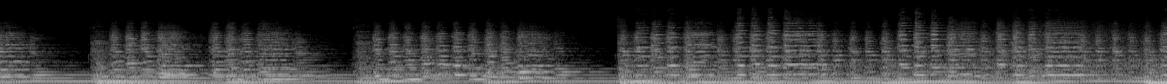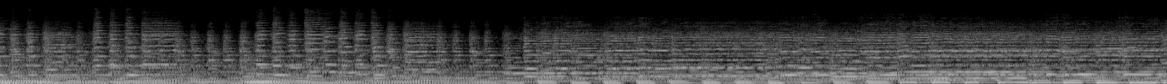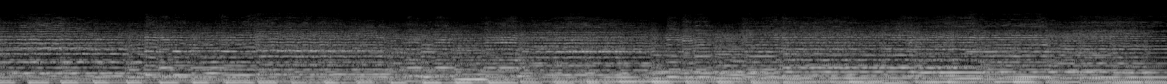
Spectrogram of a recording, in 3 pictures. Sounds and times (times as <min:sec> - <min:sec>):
Violin, fiddle: 0:00.0 - 0:35.0.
